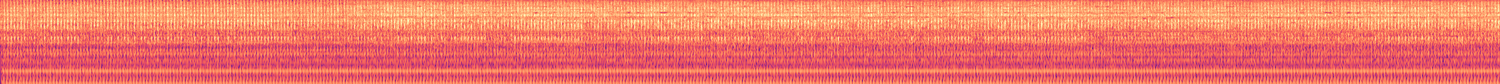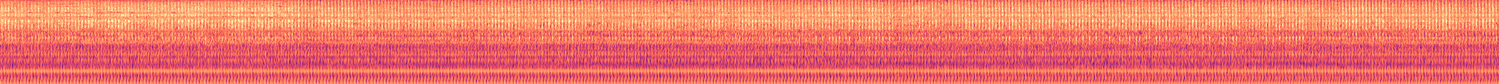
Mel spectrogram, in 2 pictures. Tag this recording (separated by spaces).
analog basic buzz electric motor organic osc oscillator pwm sampled saw synth synthesizer unique wave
